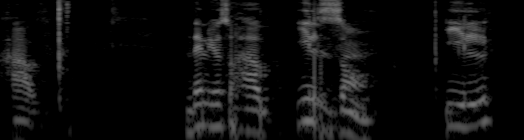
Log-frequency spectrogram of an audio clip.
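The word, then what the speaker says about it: ils ont: then you also have ill-zone ill the s is silent so ill zone but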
